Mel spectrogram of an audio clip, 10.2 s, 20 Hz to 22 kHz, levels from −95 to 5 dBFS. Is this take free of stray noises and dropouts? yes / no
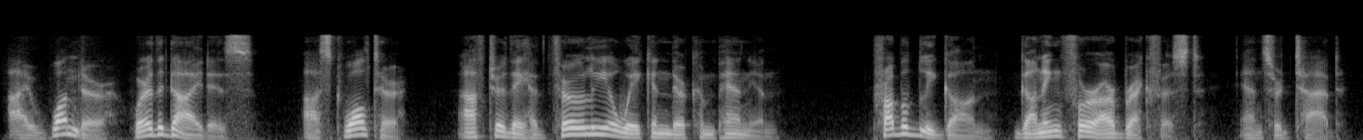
yes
